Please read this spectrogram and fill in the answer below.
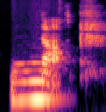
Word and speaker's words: knock: can get it right let's count the sounds in knock uh i want you to see if you can get it knock all right um is spelled with k n ah is spelled with o and says that o is short and we have at the end we use ck okay and ock if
